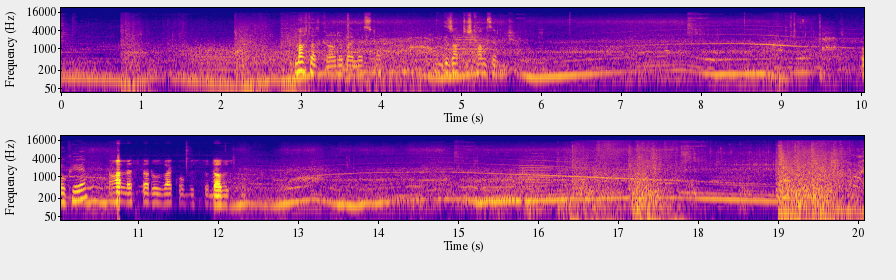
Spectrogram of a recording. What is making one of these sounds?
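A car engine revs up and down, rising and falling in pitch.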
